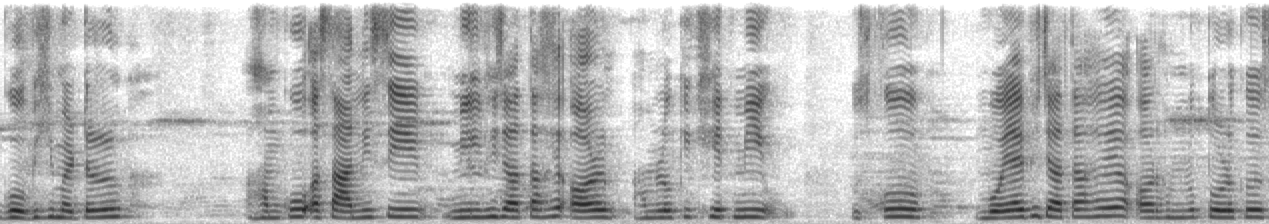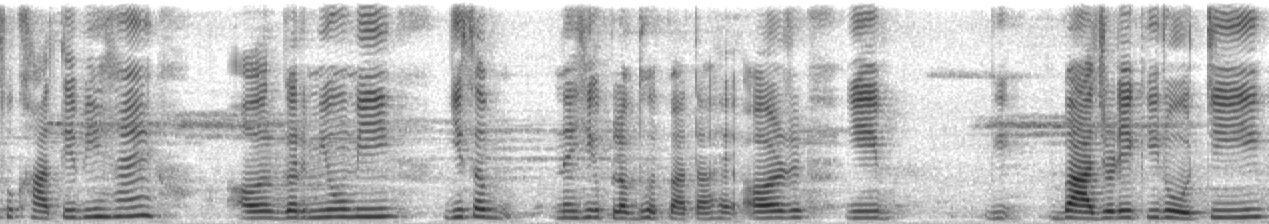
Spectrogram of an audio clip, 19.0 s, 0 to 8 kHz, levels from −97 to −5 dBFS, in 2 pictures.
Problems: background sounds at intervals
